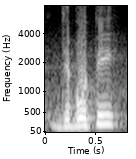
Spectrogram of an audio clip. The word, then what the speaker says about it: Djibouti: So China's first overseas base is at Djibouti. This is how it is pronounced, and this is near the very famous Horn of Africa, where a lot of piracy happens.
